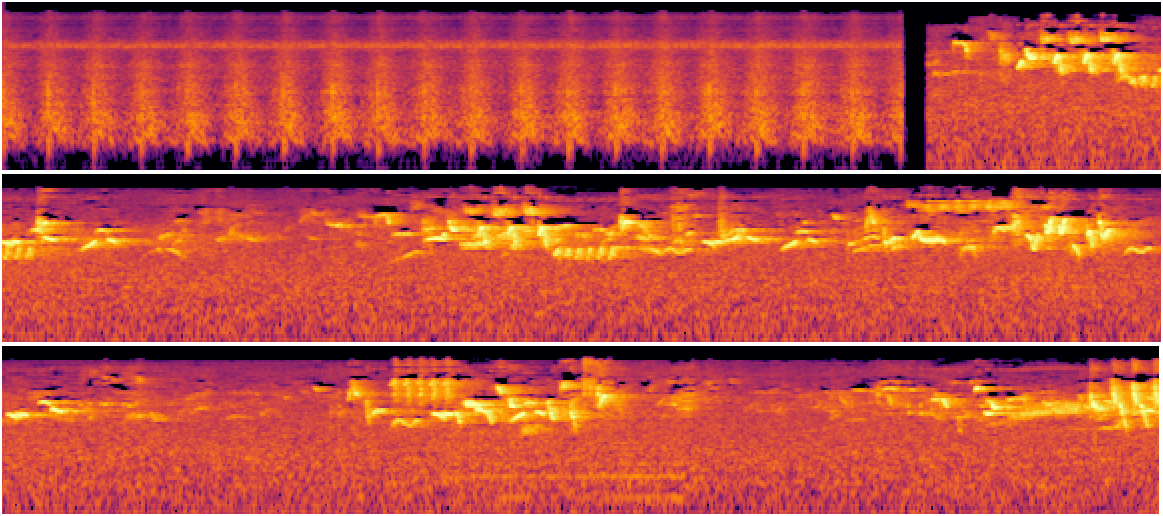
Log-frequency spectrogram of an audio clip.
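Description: For about the first seven seconds, a steady rhythmic pulsing of about three beats a second. Then, in four bouts, rapid high-pitched chirping that fits white-eye fledglings begging to be fed.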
